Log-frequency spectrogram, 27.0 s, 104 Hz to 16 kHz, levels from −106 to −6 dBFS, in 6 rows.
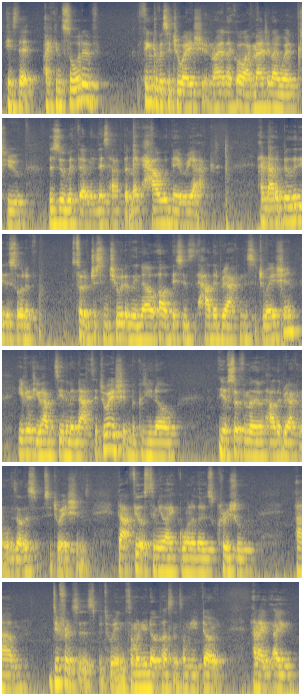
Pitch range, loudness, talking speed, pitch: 125-140 Hz, -13 LUFS, 220 wpm, 130 Hz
